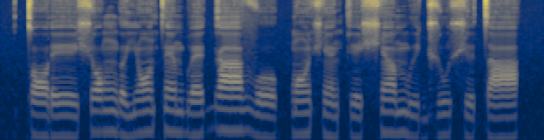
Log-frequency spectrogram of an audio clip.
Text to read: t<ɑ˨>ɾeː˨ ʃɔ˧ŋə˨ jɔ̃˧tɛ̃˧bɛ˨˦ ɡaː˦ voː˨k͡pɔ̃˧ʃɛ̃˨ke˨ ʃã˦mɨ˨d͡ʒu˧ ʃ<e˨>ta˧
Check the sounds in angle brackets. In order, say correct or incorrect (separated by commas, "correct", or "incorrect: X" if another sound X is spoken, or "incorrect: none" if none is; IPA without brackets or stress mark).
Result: incorrect: ɔ˨, incorrect: ɨ˨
